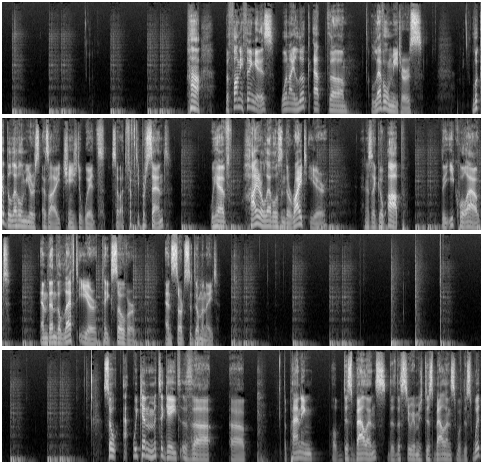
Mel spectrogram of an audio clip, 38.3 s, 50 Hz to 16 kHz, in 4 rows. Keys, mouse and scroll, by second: 1.9-3.9 drag, 3.9 space, 8.6 click, 10.7 click, 11.7 space, 15.9-22.2 drag, 23.8 click, 26.3 click, 27.9 click, 29.2-30.4 scroll up 1, 30.4 space.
